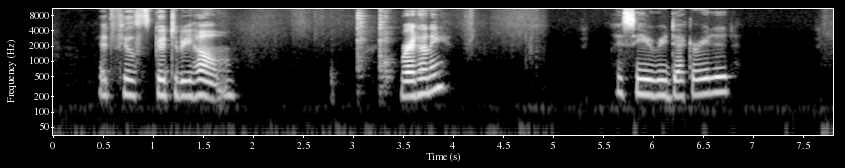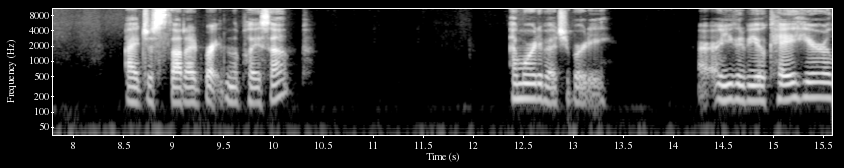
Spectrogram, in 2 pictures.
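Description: A middle-aged woman speaks calmly nearby.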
